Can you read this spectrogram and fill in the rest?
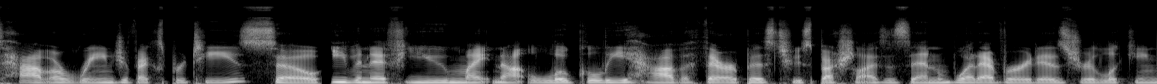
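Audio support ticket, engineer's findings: Stereo read as mono, whole clip: speech at half speed, one octave low. Interleaved L/R samples decoded as single channel. Spectrogram shows faint mirrored copy in upper half.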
